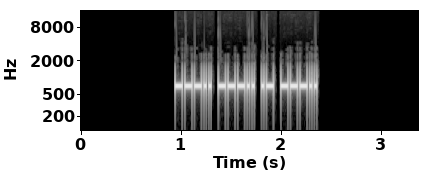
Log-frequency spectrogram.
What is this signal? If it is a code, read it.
Morse code, heard as a keyed tone, about 50 wpm, 700 Hz. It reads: 88A8
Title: Common Cut Numbers - 4-Digit 50wpm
